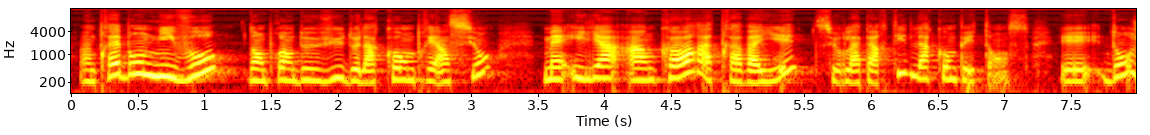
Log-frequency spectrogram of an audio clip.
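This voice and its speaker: A woman making an emphatic statement on a panel, slowing down to stress her points. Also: on the high side, darkish tone. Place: public hall with audience.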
